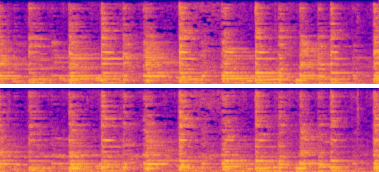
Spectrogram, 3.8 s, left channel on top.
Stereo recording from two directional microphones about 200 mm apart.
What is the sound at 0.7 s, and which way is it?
Music, 5° left (ahead or behind).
